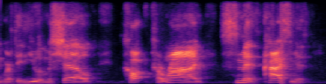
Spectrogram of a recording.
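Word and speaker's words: Caron: And Michelle Karan Smith, Highsmith. Now that could be Michelle Karen, but it's spelled with a C. C-A-R-O-N. I think that's Karan.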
